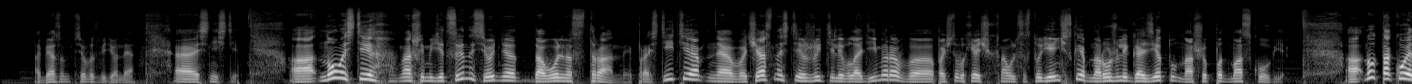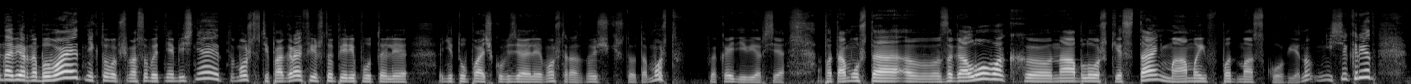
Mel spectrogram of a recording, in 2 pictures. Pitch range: 130-180 Hz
